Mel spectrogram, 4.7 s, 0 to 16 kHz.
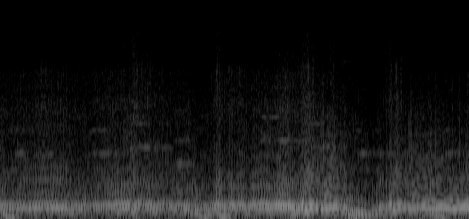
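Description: A gas 450 dirt bike in the MX Bikes racing game revs steadily, its engine drone rising and falling with the throttle for several seconds, loud and close, with no voices over it.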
